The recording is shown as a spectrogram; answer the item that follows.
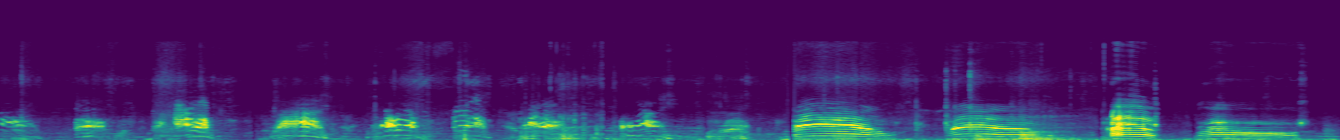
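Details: Domestic cat meows in a compilation: first half a run of short, higher, noisier calls, then after a cut three loud, long harmonic meows, each arching up and falling back.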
